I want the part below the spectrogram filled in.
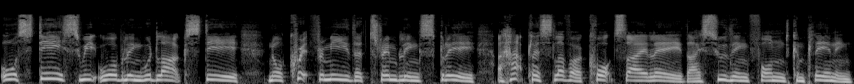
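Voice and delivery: terrible put-on Scottish accent, slow. Telling a story, voicing a patient in a bed in a terrible Scottish accent. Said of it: "my terrible attempt at Scottish accent".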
